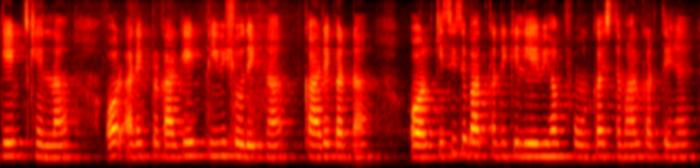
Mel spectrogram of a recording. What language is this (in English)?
Hindi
